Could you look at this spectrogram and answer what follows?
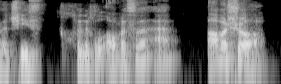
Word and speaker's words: AvaSure: who are respectively the AVP of clinical informatics and the chief clinical officer at Arbashaw rhymes with Larabashaw which as you hear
